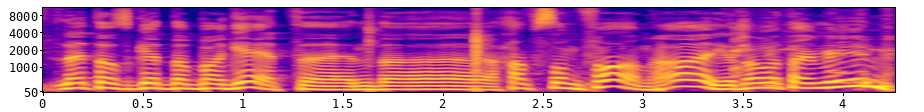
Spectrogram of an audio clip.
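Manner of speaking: put-on accent slipping into Eastern European. Showing off a French accent to co-hosts, drifting into an Eastern European accent. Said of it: "you went from like French back to like uh, Eastern European".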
